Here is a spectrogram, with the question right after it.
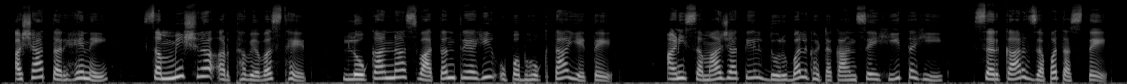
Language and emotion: Marathi, neutral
